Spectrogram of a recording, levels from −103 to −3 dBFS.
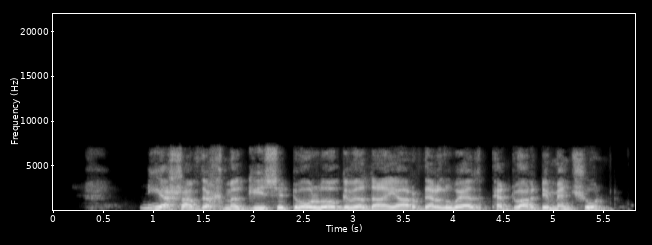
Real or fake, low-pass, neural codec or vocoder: fake; 7.2 kHz; codec, 16 kHz, 4 kbps, X-Codec, WavLM features, trained on Multilingual LibriSpeech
